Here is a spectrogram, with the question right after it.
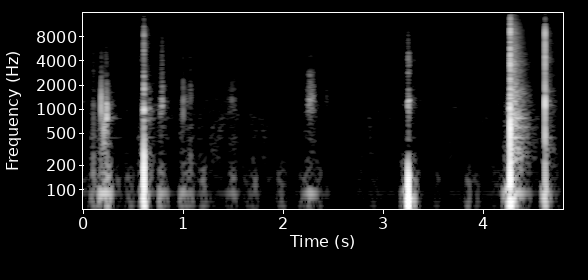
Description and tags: Opening and closing a plastic eyeglass case. Recorded in Samson Go Mic. Post-processed in Audition.
Recorded by Joseph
